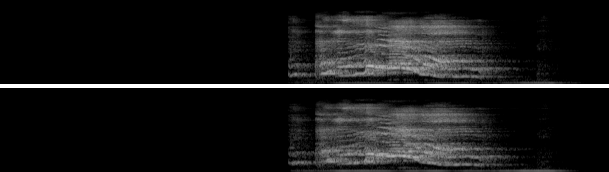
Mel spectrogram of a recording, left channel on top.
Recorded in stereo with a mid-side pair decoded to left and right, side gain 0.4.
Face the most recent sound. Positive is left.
turn(degrees=45)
